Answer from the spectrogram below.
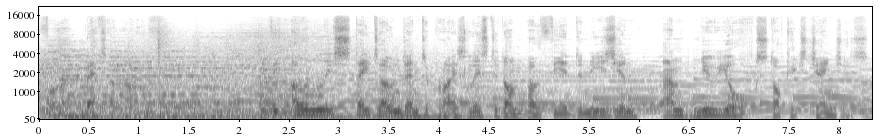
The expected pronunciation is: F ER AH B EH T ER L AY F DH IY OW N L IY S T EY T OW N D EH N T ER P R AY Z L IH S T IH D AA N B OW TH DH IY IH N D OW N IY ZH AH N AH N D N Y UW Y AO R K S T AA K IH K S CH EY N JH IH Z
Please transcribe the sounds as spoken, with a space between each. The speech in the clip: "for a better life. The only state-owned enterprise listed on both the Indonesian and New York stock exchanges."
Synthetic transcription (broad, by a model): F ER AH B EH T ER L AY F DH IY OW N L IY S T EY T OW N D EH N T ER P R AY Z L IH S T IH D N B OW TH DH IY IH N D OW N IY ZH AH N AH N N Y UW Y AO R K S T AA K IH K S CH EY N JH IH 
